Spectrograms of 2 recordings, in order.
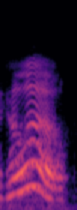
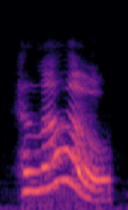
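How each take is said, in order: First: Said in the usual way. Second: Imitating an old man's loud, high British hello; a bright British English greeting, called out. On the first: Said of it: "I say". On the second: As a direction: mimic a cheerful elderly Englishman saying hello in a British accent. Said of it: "Very British English".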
